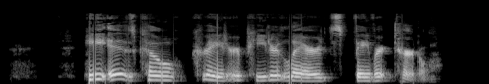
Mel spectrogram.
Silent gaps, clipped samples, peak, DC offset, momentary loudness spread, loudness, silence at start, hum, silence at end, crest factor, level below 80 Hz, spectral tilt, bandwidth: none; under 0.1%; 0 dBFS; under 0.1%; 7 LU; -16 LUFS; 0.85 s; none; 0.55 s; 16 dB; -52 dBFS; -4 dB/octave; 11.5 kHz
